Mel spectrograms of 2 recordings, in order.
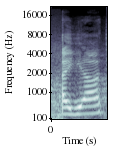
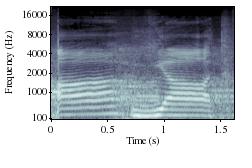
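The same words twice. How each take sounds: First: The first vowel is cut short. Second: The first vowel is held long. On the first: The speaker calls it wrong. "नहीं ... अब कोई छोटा बना ले, और ये बहुत कॉमन गलतियाँ है" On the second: The speaker calls it right. "अलिफ को लंबा करेंगे"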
